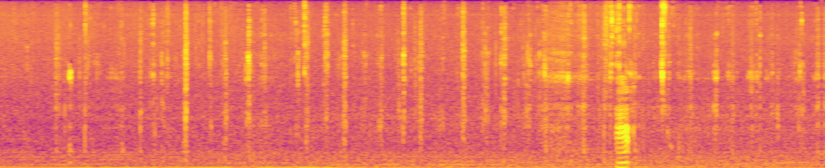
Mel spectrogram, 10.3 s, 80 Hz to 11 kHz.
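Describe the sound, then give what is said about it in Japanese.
Someone eats a 7-Eleven vegetable mix sandwich with tomato and mayonnaise. Faint, soft chewing carries on steadily, with one sharper crunchy bite near the end. “トマトの部分がやっぱもう前方に集中しているような感じなんですけど、も仕方ないじゃ仕方ないんでしょうけど、じゃあ、いただきますね。”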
